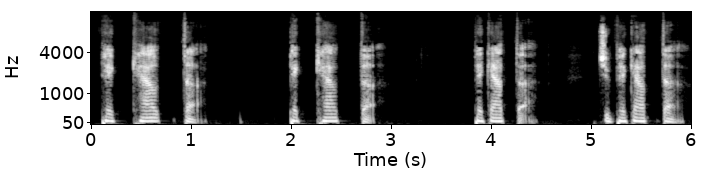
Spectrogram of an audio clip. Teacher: 这里我们要连读 pick out,然后 out 的 t 呢我们要省略的方式最好是咬舌尖导致一个干脆的停顿 pick out,结尾咬舌尖这样你接着发 the,就不可能发错 pick out the, do you pick out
